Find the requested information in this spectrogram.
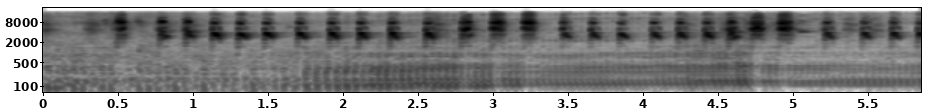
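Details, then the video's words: Contest master song of a greater green leafbird: regular high chirps repeated several times per second over a steady low hum of background noise. "masteran ampuh untuk burung cucak hijau Lomba"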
